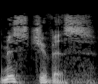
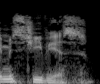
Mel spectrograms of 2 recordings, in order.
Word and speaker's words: mischievous: supposed to be mischievous there's no there's no I after the V it's mischievous that's interesting but I always say mischievous I just assumed it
